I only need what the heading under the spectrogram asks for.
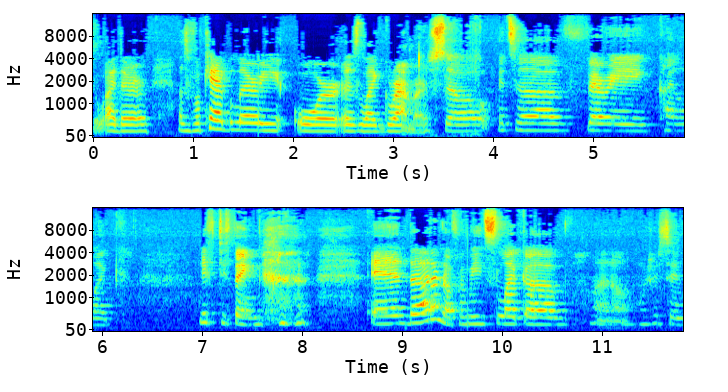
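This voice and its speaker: A young woman with a Romanian accent, a native Romanian speaker, chatting casually in a home vlog and often pausing to search for words. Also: mid-range voice, darkish tone, rough recording. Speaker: vlogger.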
